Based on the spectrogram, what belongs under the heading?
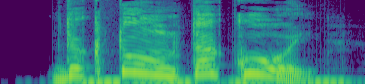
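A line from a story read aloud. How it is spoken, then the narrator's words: Indignant. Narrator (Russian): возмущенно начал Иван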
